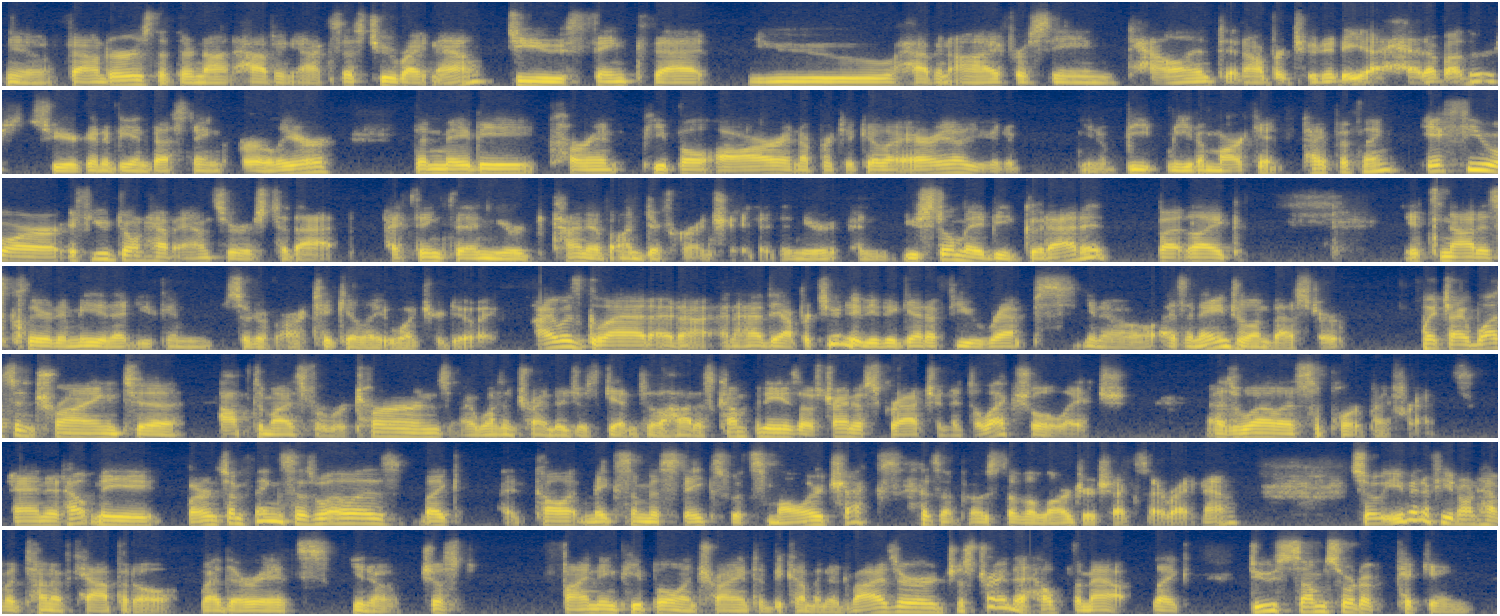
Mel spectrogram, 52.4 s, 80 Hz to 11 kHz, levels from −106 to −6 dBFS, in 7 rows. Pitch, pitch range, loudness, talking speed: 110 Hz, 95-120 Hz, -19 LUFS, 245 wpm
